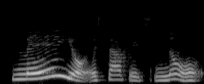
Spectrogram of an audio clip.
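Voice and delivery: ordinary talk, nothing marked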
